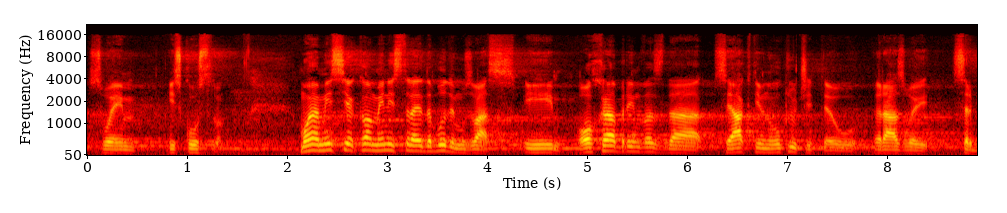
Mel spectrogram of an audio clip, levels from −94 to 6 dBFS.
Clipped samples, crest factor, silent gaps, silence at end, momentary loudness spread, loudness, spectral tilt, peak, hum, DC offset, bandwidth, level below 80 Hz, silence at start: under 0.1%; 20 dB; none; 0 s; 13 LU; -31 LUFS; -2.5 dB/octave; -12 dBFS; none; under 0.1%; 16.5 kHz; -72 dBFS; 0 s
